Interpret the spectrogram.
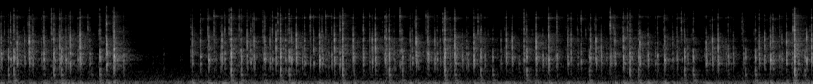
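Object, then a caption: Plastic mechanical keyboard. Fingertips type rapidly on a TM680 65% hot-swap mechanical keyboard in stock configuration, with a translucent teal plastic case, dark plastic keycaps and KTT Mint linear switches; loose teal switches lie untouched on the desk mat. A dense stream of short, bright plastic clacks with very quick decay runs throughout, broken by one brief pause early on.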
